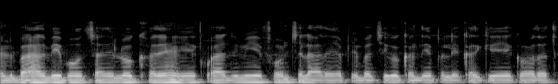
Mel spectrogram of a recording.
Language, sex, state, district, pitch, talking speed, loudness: Hindi, male, Odisha, Khordha, 100 Hz, 245 wpm, -17 LUFS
